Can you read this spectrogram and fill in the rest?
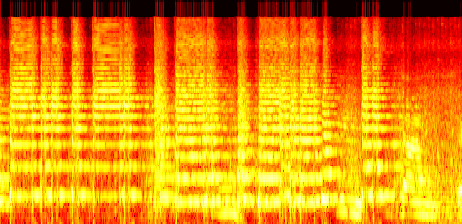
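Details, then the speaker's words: Truck multi-tone air horn: short blasts with a lopsided chord, one note missing because one horn valve is broken; it was removed and the horn reinstalled. "jadi ini suaranya pincang ya karena ini ada rusak satu ini"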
